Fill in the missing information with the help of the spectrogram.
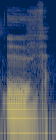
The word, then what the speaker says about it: Ove: I think it's Ove, actually. – Ooh, was it pronounced? – Yeah, Ove. I saw Tom Hanks was on a YouTube channel that I watched, and he pronounced it Ove. – Well, that makes sense. It's Swedish.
